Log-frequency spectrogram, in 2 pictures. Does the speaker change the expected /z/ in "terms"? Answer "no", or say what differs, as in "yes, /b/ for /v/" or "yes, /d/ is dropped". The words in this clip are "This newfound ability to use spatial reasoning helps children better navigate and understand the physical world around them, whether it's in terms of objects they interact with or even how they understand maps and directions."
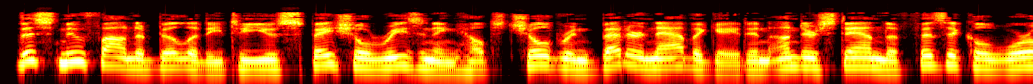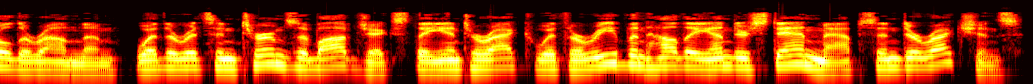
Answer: no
